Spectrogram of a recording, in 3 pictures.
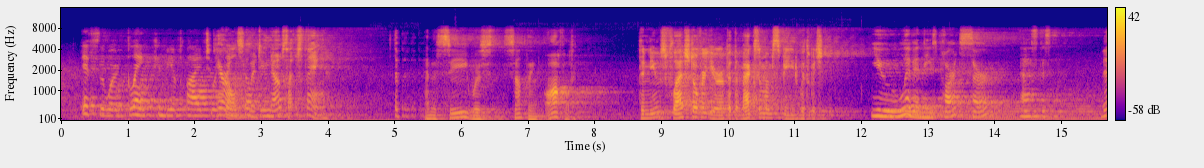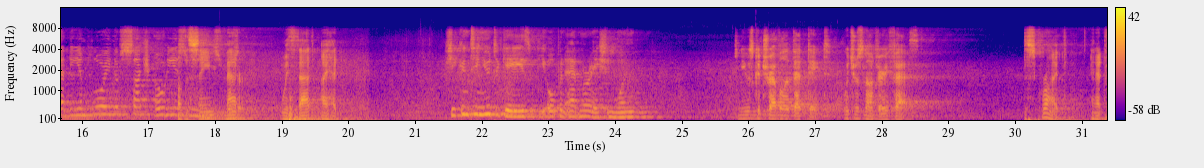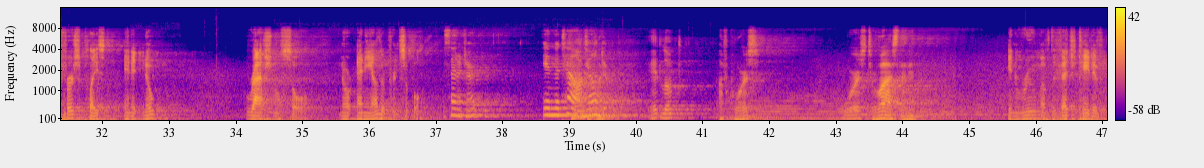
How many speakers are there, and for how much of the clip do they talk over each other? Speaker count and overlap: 8, about 5%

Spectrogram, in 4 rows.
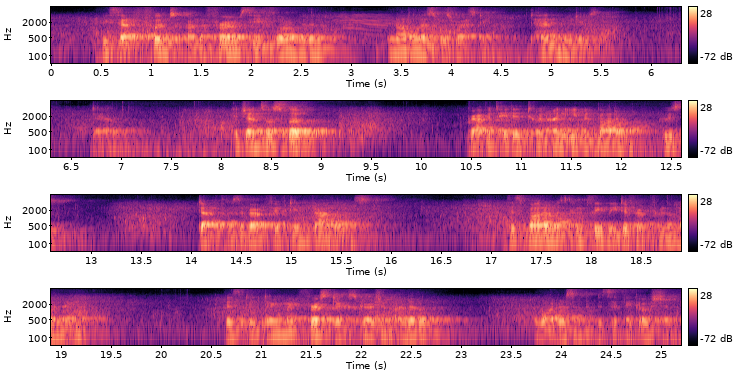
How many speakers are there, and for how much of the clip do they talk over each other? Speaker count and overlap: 1, no overlap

